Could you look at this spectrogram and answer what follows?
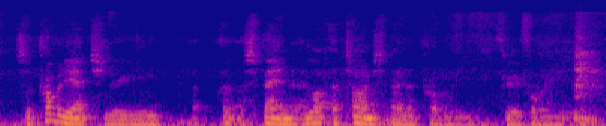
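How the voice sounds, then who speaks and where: A man delivers his words fairly quickly and with lively intonation while noticeable noise sounds in the background. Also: medium pitch for a man. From southeast England. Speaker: novelist. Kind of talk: interview answer.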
